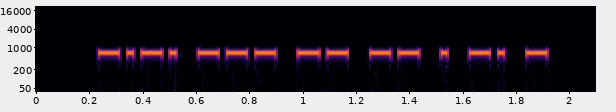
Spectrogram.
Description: Morse code, heard as a keyed tone, about 44 wpm, 700 Hz. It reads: COMMENT
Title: Seven Letter Words - 45wpm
